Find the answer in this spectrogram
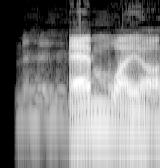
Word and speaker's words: Myr: Maya, I think it's pronounced... M-Y-R. I think it's pronounced Maya in Game of Thrones. But I think it's one of those things which can be pronounced Myr or Maya.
